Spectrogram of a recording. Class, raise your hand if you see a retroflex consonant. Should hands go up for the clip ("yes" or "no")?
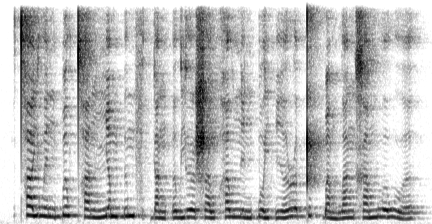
yes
